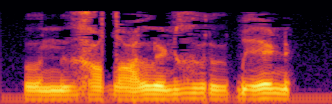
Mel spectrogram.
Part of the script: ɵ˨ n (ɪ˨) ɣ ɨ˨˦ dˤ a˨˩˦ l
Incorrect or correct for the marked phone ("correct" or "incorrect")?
incorrect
